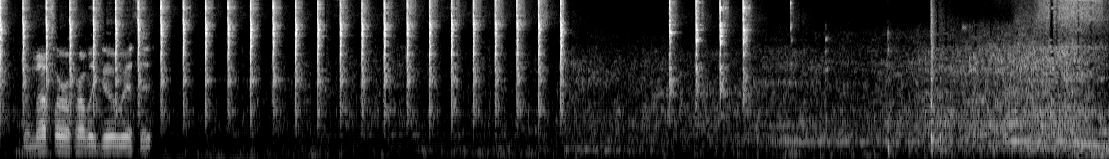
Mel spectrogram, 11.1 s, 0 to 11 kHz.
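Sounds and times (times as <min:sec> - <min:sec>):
hammer tapping on bolt: 0:00.0 - 0:05.7, 0:06.7 - 0:07.6.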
